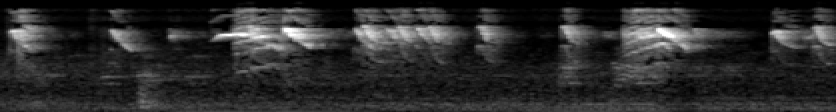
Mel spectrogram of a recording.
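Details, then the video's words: Fighting sooty-headed bulbul giving scattered high, sharp chirps and quick downward-sweeping notes in short clusters, with quiet gaps between them and a brief low thump near the start. "Sogon gacor tarung"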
